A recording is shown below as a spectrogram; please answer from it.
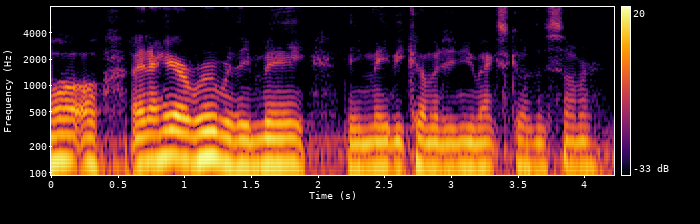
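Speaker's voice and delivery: normal talking voice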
